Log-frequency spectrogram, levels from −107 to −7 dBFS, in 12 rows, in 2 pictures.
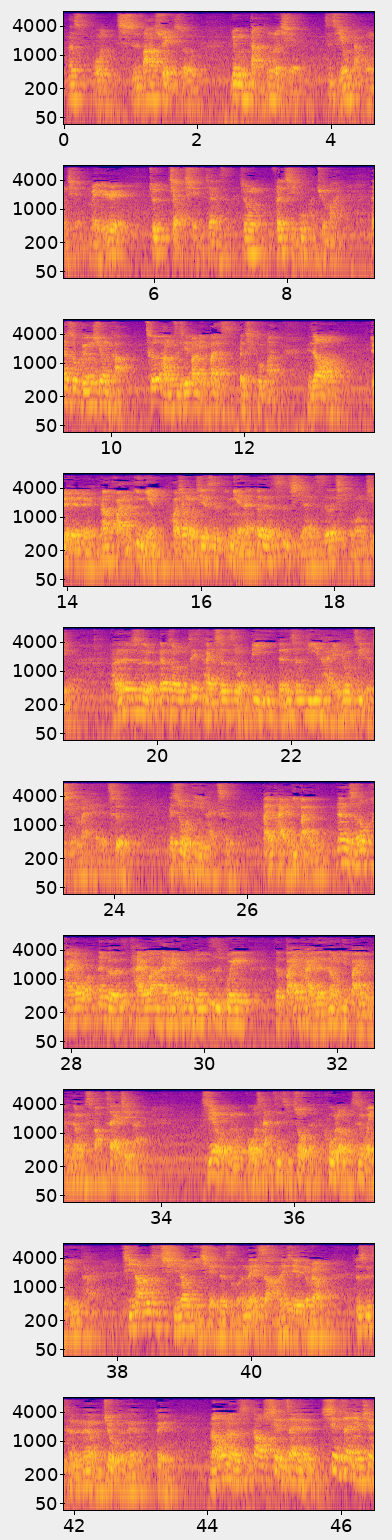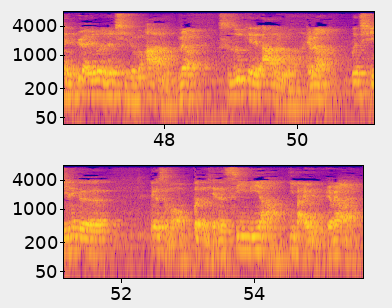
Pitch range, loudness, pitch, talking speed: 115-135 Hz, -20 LUFS, 125 Hz, 290 characters per minute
